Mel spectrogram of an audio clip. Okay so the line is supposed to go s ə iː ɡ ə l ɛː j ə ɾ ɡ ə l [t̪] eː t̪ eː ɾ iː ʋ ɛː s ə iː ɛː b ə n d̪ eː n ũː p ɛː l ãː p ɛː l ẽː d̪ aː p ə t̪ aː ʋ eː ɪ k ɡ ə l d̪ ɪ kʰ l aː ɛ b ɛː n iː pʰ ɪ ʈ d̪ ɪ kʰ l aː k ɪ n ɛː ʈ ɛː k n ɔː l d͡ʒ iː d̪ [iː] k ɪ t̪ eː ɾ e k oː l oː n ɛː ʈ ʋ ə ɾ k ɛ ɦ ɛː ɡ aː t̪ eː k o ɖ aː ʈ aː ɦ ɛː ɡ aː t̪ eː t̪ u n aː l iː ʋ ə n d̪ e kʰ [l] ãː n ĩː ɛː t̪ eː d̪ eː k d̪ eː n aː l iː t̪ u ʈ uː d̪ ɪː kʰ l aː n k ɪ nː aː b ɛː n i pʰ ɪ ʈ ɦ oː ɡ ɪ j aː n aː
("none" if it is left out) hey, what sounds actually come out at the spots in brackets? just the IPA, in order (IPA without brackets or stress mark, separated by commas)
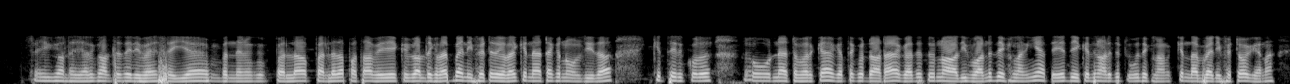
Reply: t̪, aː, l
